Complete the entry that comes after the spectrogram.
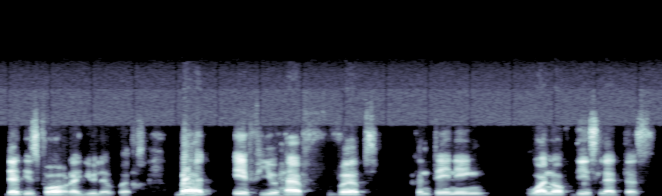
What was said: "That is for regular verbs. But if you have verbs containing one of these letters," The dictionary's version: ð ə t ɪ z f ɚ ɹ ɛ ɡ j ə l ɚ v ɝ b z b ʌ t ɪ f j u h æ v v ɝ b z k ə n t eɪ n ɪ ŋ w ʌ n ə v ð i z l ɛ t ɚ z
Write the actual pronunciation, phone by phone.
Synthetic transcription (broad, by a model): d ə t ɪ s f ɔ ɹ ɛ ɡ j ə l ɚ v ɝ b s b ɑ t ɪ f j u h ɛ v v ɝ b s k ə n t eɪ n ɪ ŋ w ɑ n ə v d i s l ɛ t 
